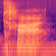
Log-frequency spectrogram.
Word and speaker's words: caught: Like in my southernness I pronounce cot c o t and caught c a u g h t the same. Those are homophones to me. They're two separate words that are pronounced identically. Mhm. But to my Ohioan father they were definitely not.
